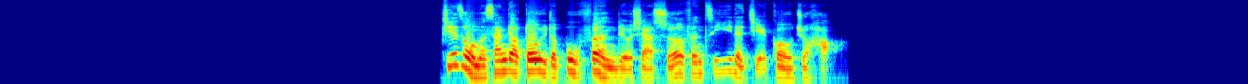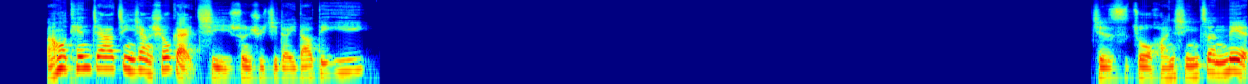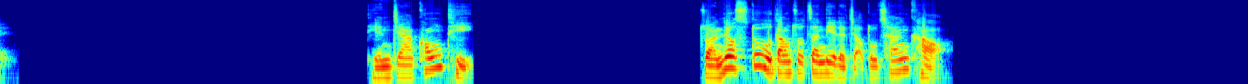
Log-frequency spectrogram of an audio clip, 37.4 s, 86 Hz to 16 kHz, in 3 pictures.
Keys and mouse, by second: 0.4 Tab, 1.6 click, 1.9 middle click, 2.6 middle click, 3.2 KP_7, 3.5 Tab, 5.0 click, 5.5-6.1 drag, 6.3 x, 7.7 click, 8.4 x, 9.6 x, 11.0-12.8 drag, 13.5-14.3 drag, 15.1 click, 17.7 shift+middle click, 20.4 click, 21.5-25.4 drag, 26.3 Tab, 26.8 click, 27.4 shift+a, 30.2 r, 31.3-32.4 drag, 35.1-35.6 drag, 36.9 drag.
